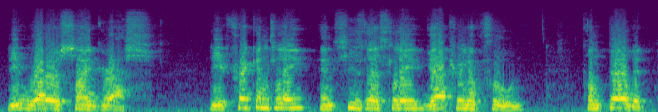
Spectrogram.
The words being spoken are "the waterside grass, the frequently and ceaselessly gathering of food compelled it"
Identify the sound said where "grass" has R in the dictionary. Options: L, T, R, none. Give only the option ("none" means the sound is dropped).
R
